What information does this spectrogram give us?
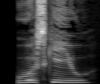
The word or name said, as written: urskive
